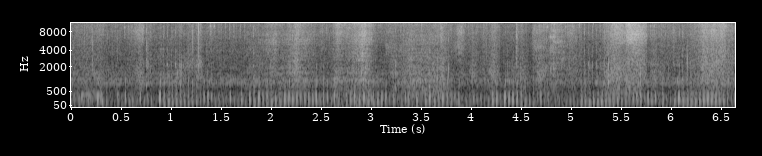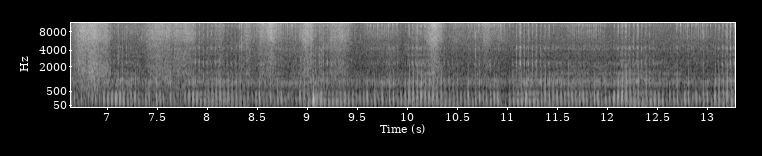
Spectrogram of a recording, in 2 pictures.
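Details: Close, steady purring from an orange-and-white ex-stray cat, now almost fully tame: a low, rough, motor-like drone pulsing in slow breath cycles, about one swell per second, with no other clear sounds.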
